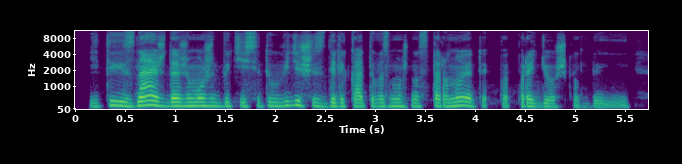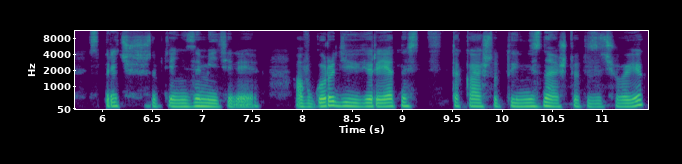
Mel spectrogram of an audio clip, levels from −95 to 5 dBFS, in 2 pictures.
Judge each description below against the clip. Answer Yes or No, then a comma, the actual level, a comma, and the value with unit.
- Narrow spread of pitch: Yes, narrow, 2.0 semitones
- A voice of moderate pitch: Yes, medium, 150 Hz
